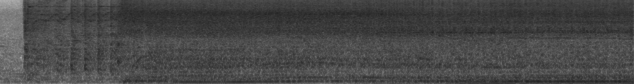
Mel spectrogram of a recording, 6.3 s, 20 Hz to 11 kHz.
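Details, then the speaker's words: LSA-supercharged V8 swapped into a Chevy Caprice PPV: quick crank, then a loud lumpy but even idle with plenty of intake hiss; starts clean and runs well. "Man, that shit sounds good, Willis."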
